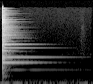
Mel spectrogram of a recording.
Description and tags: recordings of variouts trumpet extended techniques, performed by David Bithell, recorded by Ali Momeni with a Neumann mics (marked .L) and an earthwords (marked .R). Dynamics are indicated with from pp (very soft) to ff (very loud). V indecas valve, s and l indicate short and long, pitches in names indicate fingered pitches,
